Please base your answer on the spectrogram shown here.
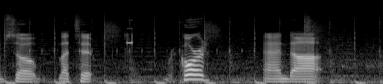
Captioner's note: beep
